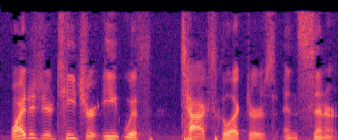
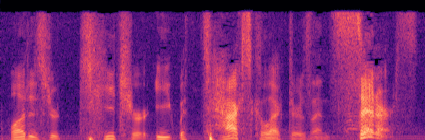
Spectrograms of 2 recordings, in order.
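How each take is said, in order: First: The question is asked in a neutral tone. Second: The question is asked in a disgusted tone.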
